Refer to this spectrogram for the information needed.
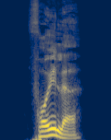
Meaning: rot
- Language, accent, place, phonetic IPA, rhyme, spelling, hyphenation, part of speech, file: German, Germany, Berlin, [ˈfɔɪ̯lə], -ɔɪ̯lə, Fäule, Fäu‧le, noun, De-Fäule.ogg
